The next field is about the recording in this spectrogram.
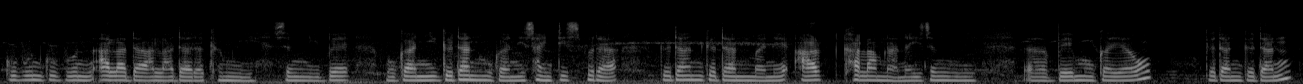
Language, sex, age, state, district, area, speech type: Bodo, female, 30-45, Assam, Baksa, rural, spontaneous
